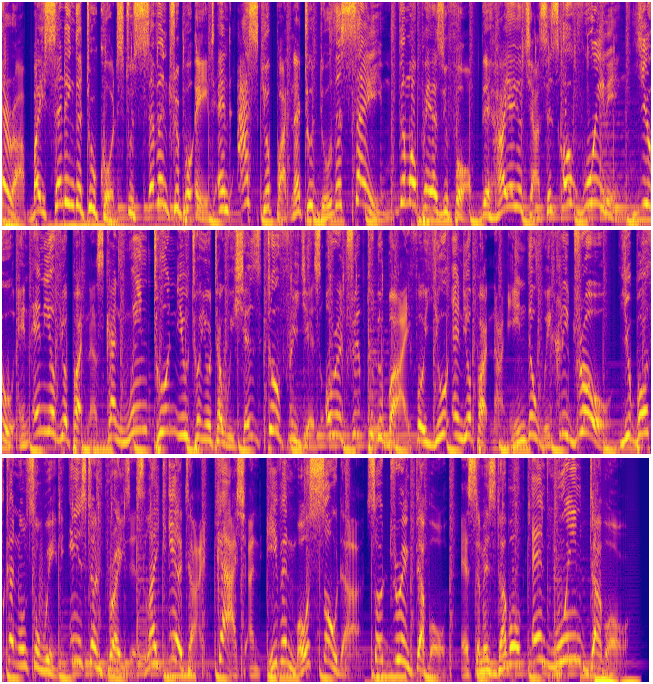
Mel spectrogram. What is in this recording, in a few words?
Pepsi Eng Radio ad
